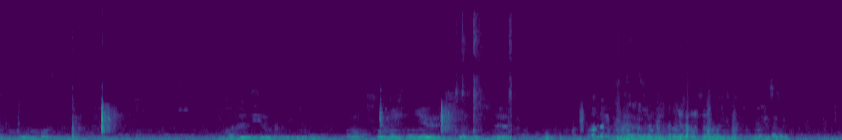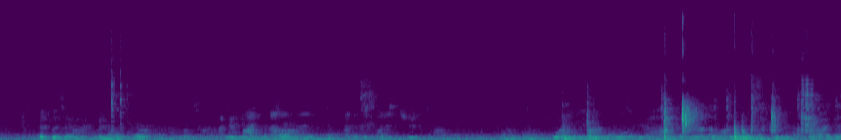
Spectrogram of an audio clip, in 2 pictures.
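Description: Snooker balls knock together on a table.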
